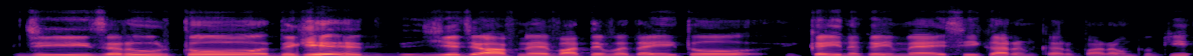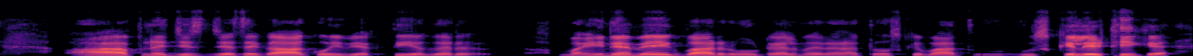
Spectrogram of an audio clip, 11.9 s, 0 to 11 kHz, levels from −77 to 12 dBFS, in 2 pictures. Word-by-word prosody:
जी, 155 +3 -1
ज़रूर, 155 +2 +1
तो 190 +4 +2
देखिए 185 +3 +6
द 145 -3 -26 0.2
ये 175 +4 +1
जो 195 +2 +3
आपने 180 +2 +4
बातें 150 +1 +1
बताई 155 +3 -2
तो 170 - -2 0.5
कहीं 155 +2 +3
न - - -4
कहीं 180 0 -2
मैं 160 -1 0
इसी 165 +4 -6
कारण 150 -1 -2
कर 115 - -9
पा 115 - -8
रहा - - -8
हूँ 180 - -17
क्योंकि 190 +5 -12 0.5
आपने 165 +7 +1
जिस 170 -3 -9
जैसे 155 +3 -3
कहा 150 0 +3
कोई 150 -1 -5
व्यक्ति 145 +2 -7
अगर 140 +1 -7 0.5
महीने 150 - 0
में 220 -1 0
1 185 -4 +1
बार 165 0 +2
होटल 130 +1 -7
में 135 - -8
रहे 115 - -9
ना - - -7
तो 180 - -10
उसके 160 -1 -12
बाद 135 -1 -3
उ - - -24
उसके 150 +6 0
लिए 200 +1 +7
ठीक 200 0 -2
है, 185 - +1
165 Hz, 225 wpm, -22 LUFS, 145-180 Hz, 0.5 s, लिए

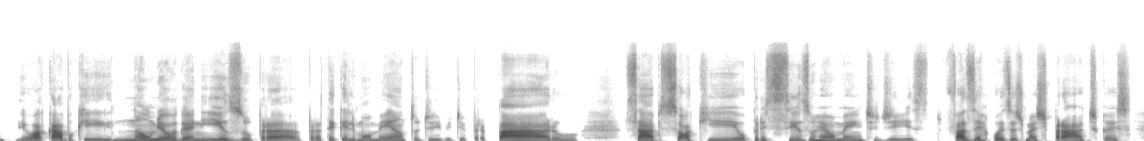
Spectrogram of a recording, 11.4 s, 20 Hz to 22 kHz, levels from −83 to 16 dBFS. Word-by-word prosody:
eu 180 -6 -6
acabo 170 0 +5
que 180 -2 -7
não 180 +6 -1
me 215 -3 +2
organizo 190 +2 -2
pra 165 -3 -1
pra 170 0 -9
ter 175 - -7
aquele 180 +1 -7
momento 180 +1 -6
de 165 0 -13
de - - -15
preparo, 185 -4 +4 0.4
sabe. 190 -3 +4
Só 200 +1 +1
que 235 +1 -9
eu 235 0 -4
preciso 245 +2 -6
realmente 225 -1 -5
diz 205 +1 -13 0.2
fazer 225 +3 +2
coisas 215 -2 -4
mais 195 -2 -3
práticas, 245 +8 -1
195 Hz, 130 wpm, -24 LUFS, 175-225 Hz, 0.4 s, acabo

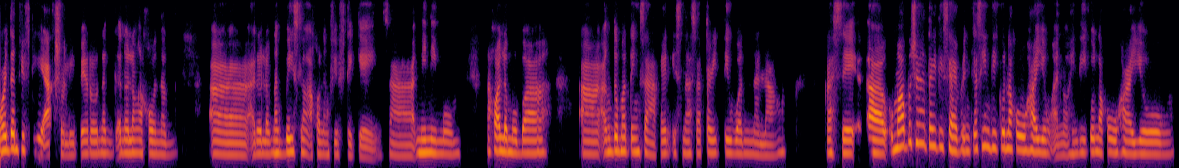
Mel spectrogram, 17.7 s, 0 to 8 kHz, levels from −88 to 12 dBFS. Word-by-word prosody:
more 215 +2 +8
than 235 -2 +7
50K 195 -4 -2
actually 160 -1 -3
pero 175 0 0
nag-ano 180 0 -4
lang 185 0 -1
ako, 180 0 -3
nag, 165 -2 -8 0.6
ah, 165 -2 0
ano 175 +1 0
lang 170 0 -2
nag-base 190 +2 +2
lang 180 - -6
ako 175 -2 -6
ng 165 - -9
50K 145 -7 -7
sa 150 -2 -6
minimum. 180 -2 0 0.4
Nako 200 - -3
alam 195 -2 +5
mo 180 - +1
ba, 185 0 0 0.5
ah, 175 -1 -1
ang 190 +2 0
dumating 200 -1 +2
sa 170 -5 -3
akin 180 0 -5
is 185 - -10
nasa 180 0 -5
31 185 -2 -3
na 165 - -6
lang 155 +5 -8 0.6
kasi, 185 -1 +1 0.2
ah, 180 -3 +9
umabot 260 +7 +7
siya 320 -1 +2
ng - - -17
37 235 -7 +2
kasi 240 +4 -1
hindi 250 0 0
ko 250 - +6
nakuha 220 -4 +3
'yong 190 -2 -1
ano, 155 +1 -8
hindi 180 +2 -6
ko 200 - +1
nakuha 185 -1 -2
'yong, 170 -1 0
180 Hz, 165 wpm, -22 LUFS, 170-195 Hz, 0.6 s, ah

